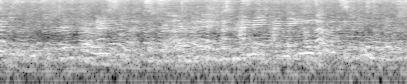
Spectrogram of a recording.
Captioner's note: crowd chattering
